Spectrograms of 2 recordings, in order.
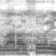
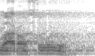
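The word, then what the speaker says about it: وَرَسُولُهُ: Allah itu terbebas, gak urusan dengan orang musyrik, wa rasulih juga gak ngurus Rasulnya. Kalau sama Rasul saja tidak ngurus, apalagi sama kita. Sama Sayyidina Ali dibenarkan, yang benar bacanya itu wa rasuluh.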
